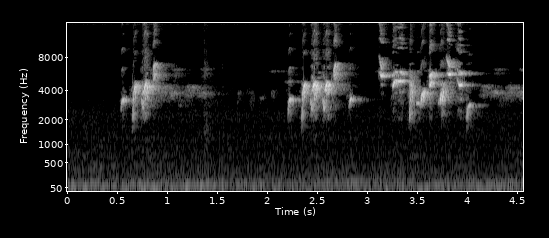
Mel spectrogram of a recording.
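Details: European goldfinch singing three twittering bursts, the last longest and most varied, with high tinkling and buzzy notes.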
